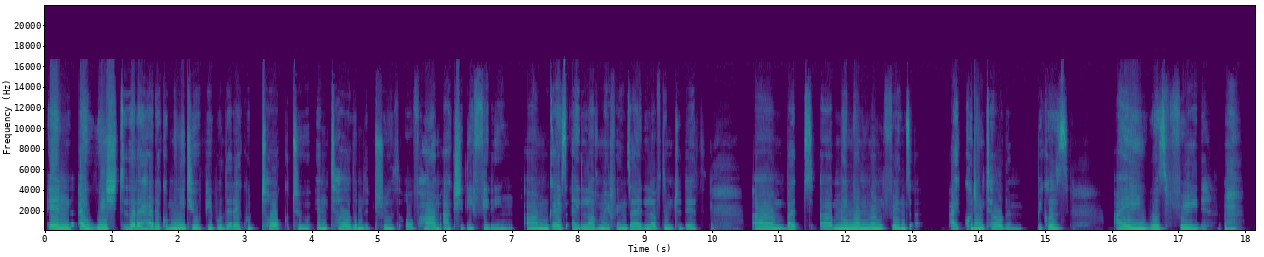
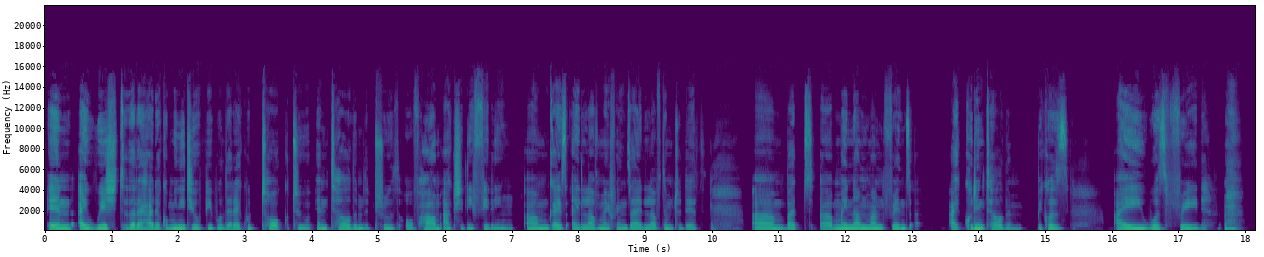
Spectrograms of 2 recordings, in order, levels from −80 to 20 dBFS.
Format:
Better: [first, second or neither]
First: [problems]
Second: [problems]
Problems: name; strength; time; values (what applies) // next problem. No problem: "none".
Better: second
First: distortion; slight; 6% of the sound clipped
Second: none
